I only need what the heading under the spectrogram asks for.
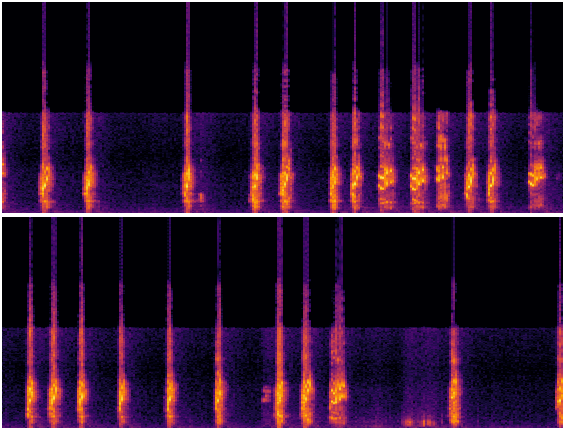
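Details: Female ultramarine grosbeak from northeast Brazil, chattering to stimulate a male: sharp rasping chips in irregular pairs and short clusters, with one denser buzzy burst and a faint soft note near the end.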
